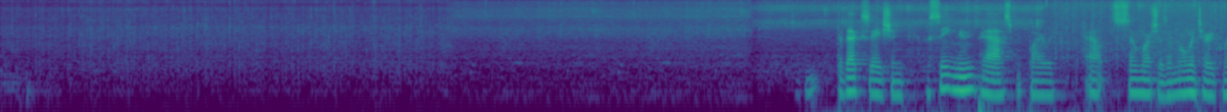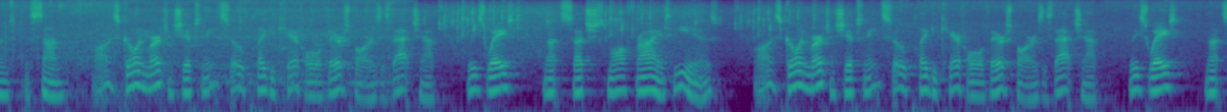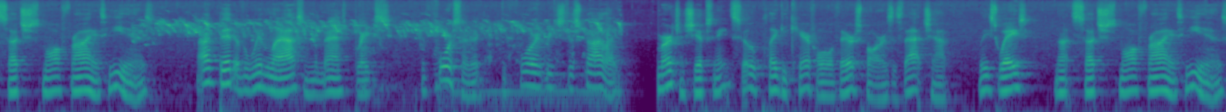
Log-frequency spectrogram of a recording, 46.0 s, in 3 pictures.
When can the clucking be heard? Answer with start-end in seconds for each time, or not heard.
32.3-38.5.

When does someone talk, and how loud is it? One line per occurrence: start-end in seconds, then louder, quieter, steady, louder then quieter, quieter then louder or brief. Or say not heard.
10.1-45.9 steady.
